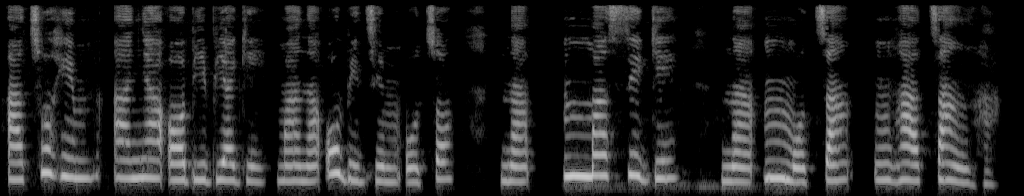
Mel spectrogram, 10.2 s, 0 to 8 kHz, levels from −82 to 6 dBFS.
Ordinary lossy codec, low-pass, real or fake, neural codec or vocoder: MP3, 64 kbps; 7.2 kHz; fake; vocoder, 44.1 kHz, 128 mel bands every 512 samples, BigVGAN v2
